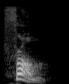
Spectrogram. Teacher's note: that F and the R almost become one sound.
